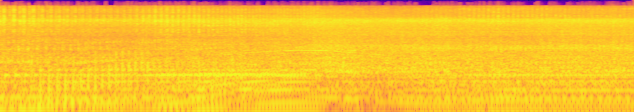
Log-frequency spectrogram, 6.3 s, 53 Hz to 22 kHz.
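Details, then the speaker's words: 2015 EZGO Express S4 gas golf cart, after a crank no-start from water in the carburetor and an added fuel filter, starts in neutral without choke; the small single-cylinder engine catches quickly and settles into a steady, healthy putter. "okay so we're able to get the engine to start without choke which is good"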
